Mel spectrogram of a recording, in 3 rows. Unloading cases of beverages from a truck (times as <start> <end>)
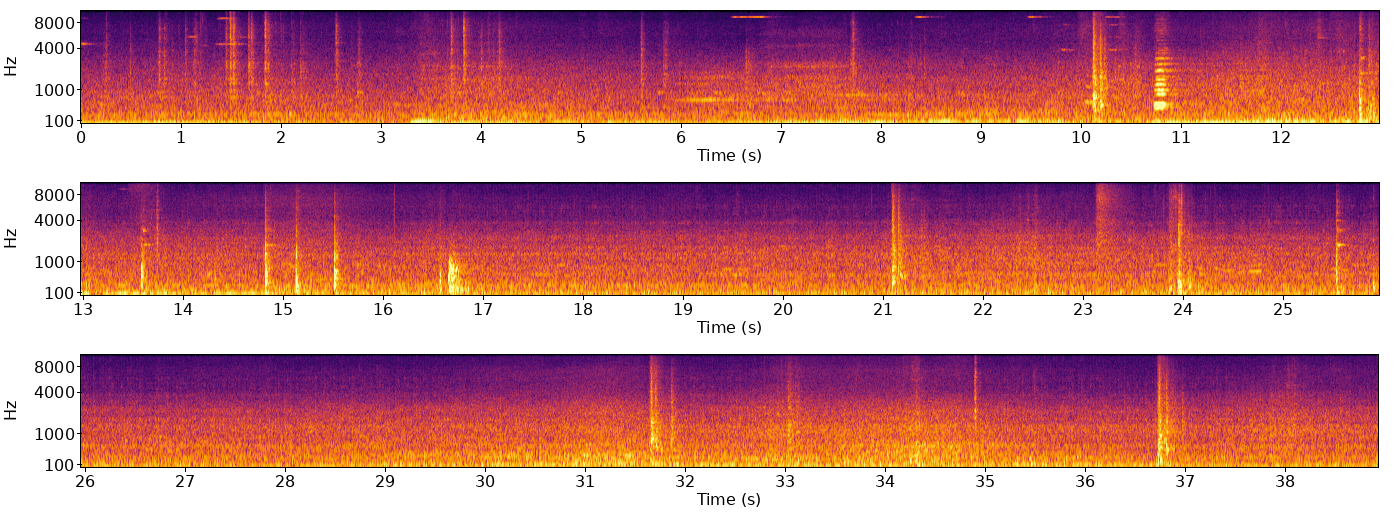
9.8 10.9, 12.2 17.1, 22.3 24.4, 31.6 32.1, 32.8 34.7, 36.6 37.3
